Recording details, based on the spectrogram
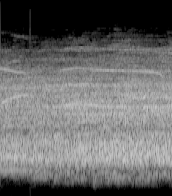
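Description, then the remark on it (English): A large rally crowd in Glendale, Arizona cheers loudly and continuously as RFK Jr. takes the stage, a dense roar of shouts and whoops that holds steady without a break, with no single voice standing out. “As RFK Jr. got on the stage in Glendale, Arizona, listen to the crowd.”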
